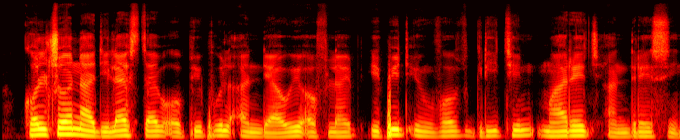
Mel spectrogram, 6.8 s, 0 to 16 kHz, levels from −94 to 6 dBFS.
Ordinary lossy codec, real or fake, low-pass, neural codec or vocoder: none; real; 14.4 kHz; none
